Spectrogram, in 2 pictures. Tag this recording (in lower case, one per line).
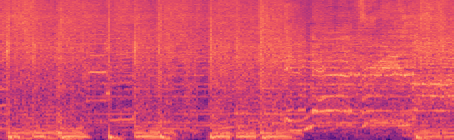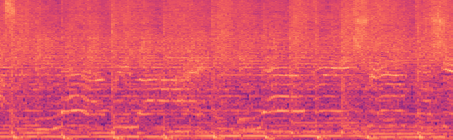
music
